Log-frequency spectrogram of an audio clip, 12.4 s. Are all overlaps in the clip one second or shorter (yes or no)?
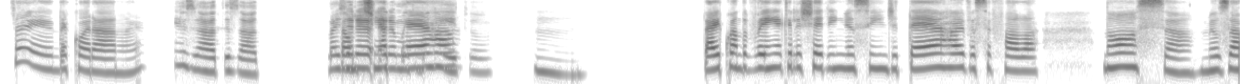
no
